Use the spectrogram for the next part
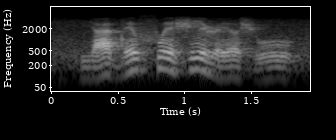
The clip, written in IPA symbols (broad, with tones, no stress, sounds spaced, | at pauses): j æ˩˧˩ d e˧˥˧ sʷ e˥˨ ʒ i˥˨ ɭ e˩˧˩ ə̯ ʒ u˩˧˩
